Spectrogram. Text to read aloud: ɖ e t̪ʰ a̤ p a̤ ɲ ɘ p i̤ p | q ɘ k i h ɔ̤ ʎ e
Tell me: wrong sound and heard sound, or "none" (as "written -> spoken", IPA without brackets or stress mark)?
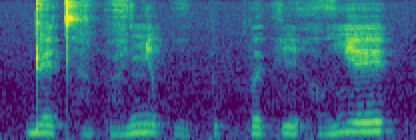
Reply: q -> p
